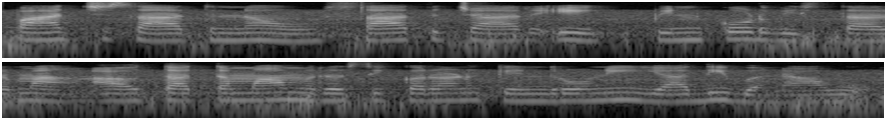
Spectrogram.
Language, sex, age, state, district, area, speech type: Gujarati, female, 18-30, Gujarat, Ahmedabad, urban, read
